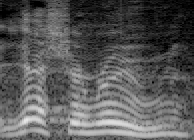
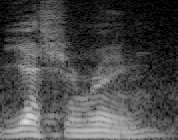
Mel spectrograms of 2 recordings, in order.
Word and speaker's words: Yeshurun: It says, but Yeshurun, that's how you pronounce that, Yeshurun.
